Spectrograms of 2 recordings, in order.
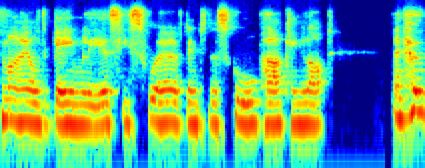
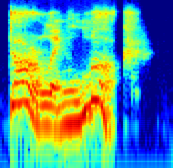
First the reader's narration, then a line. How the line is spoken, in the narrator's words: Jay's whisper boomed in my ear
